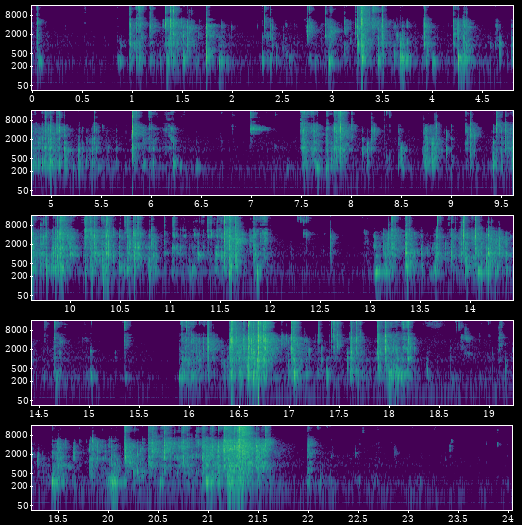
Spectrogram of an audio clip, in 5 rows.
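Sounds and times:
crinkling and rustling: 0:15.9 - 0:23.2.

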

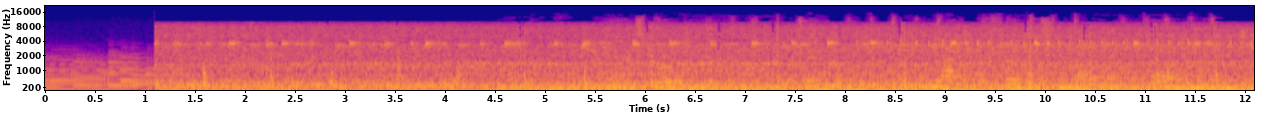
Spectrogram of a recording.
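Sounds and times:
vehicle engine running: 0:01.1 - 0:12.0.

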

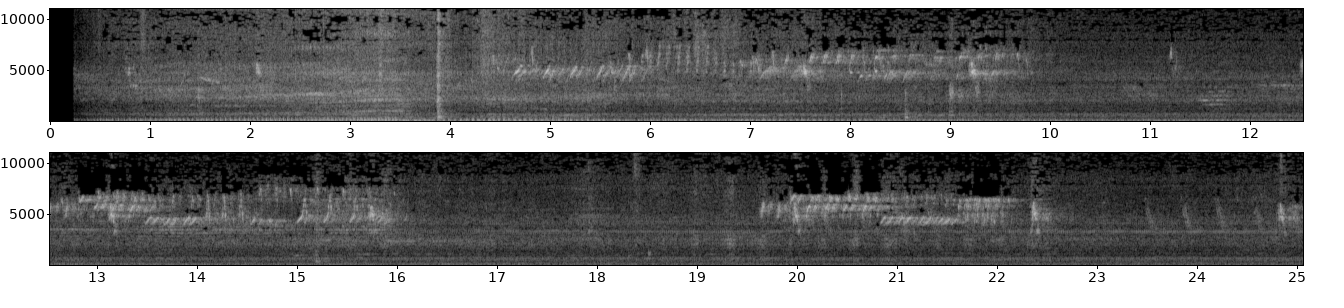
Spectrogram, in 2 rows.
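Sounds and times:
birds chirping: 0:00.3 - 0:25.0
vehicle engine running: 0:00.3 - 0:25.0.

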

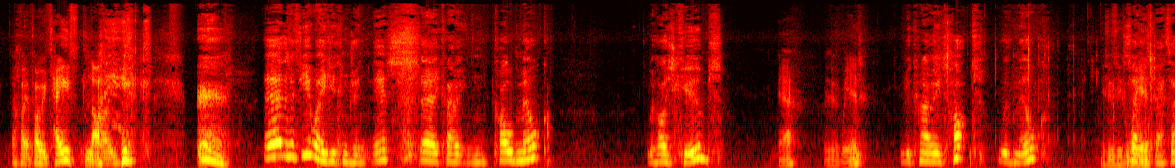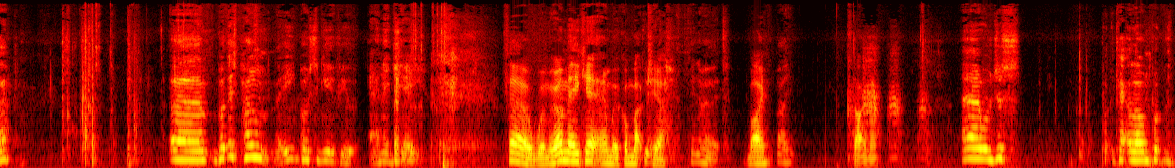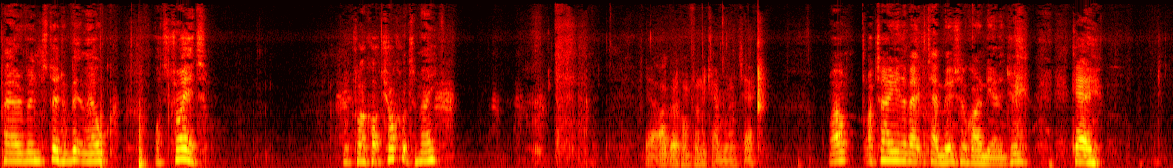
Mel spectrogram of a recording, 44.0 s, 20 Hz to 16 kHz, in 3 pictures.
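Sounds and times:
faint mouth noises: 0:35.8 - 0:37.0.

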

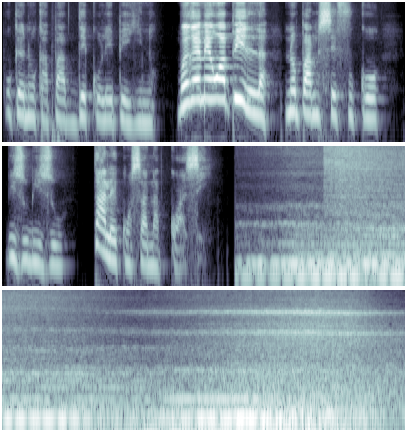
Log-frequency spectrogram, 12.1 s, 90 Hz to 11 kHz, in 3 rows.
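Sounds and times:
low drone with hiss: 0:06.4 - 0:12.0.

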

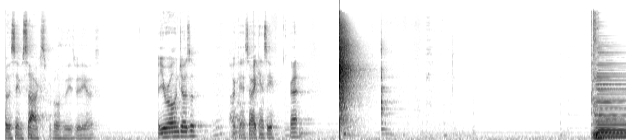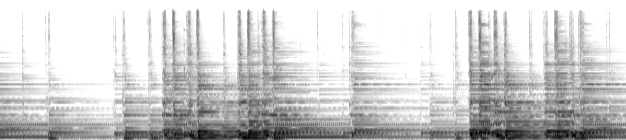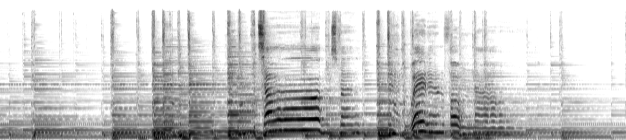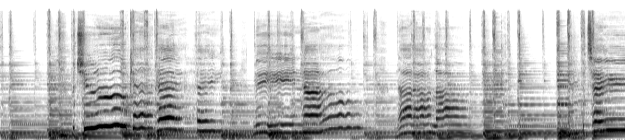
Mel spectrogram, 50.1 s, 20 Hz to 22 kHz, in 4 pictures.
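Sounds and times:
hand clap: 0:06.8 - 0:07.6
acoustic guitar picked chords: 0:11.2 - 0:50.0.

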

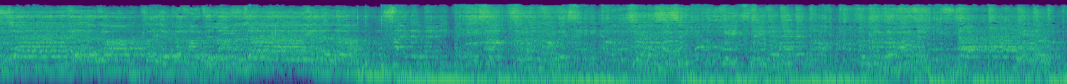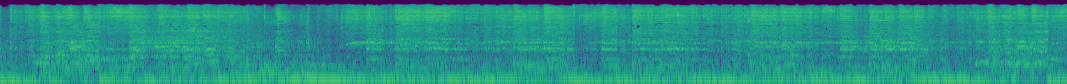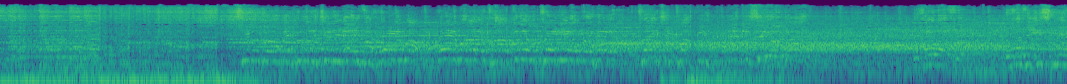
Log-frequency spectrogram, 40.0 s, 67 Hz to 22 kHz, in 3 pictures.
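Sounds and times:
live pop band playing: 0:00.0 - 0:40.0.

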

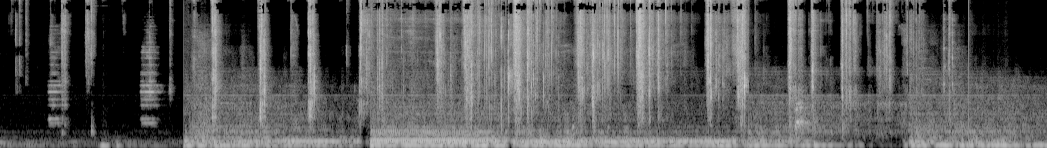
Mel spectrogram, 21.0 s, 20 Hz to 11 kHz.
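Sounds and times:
steady low hum: 0:03.7 - 0:20.9
modelling clay squelching: 0:05.1 - 0:19.2.

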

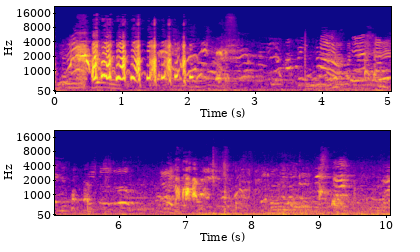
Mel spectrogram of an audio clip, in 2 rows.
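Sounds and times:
children playing and calling out: 0:00.0 - 0:10.0.

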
